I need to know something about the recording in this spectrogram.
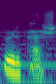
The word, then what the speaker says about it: Budapest: dice en su película cómo pronunciar correctamente Budapest? No, it's Budapest. Budapest. Budapest. Nos damos cuenta de que ya desde Los Vengadores lo dice así. Just like Budapest all over again. Además, es como se pronuncia en Rusia y es coherente con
